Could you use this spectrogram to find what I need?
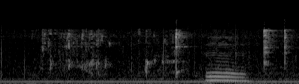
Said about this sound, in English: Want to pour me some coffee?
